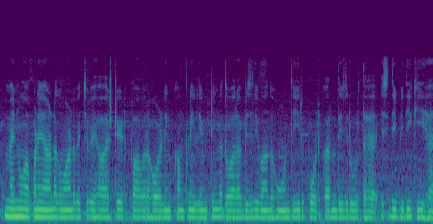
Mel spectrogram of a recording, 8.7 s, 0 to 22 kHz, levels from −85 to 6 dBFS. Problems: none marked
